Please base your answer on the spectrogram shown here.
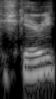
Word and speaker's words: Cuschieri: this episode I'm very happy to introduce Kiri to the conversation welcome welcome thank you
